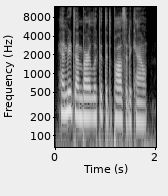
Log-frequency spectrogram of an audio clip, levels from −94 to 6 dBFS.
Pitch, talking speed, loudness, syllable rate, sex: 200 Hz, 205 wpm, -16 LUFS, 7.5 syllables/s, female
